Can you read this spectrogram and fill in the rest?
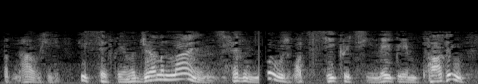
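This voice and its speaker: A man voicing a proud, stern general who stammers earnestly, his pitch rising and falling widely. The sound is thin and lo-fi, like an old radio broadcast. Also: very animated, brisk, a little hiss or hum, lightly acted. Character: stern, proud male general, middle-aged. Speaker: army general. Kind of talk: 1940s radio acting.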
